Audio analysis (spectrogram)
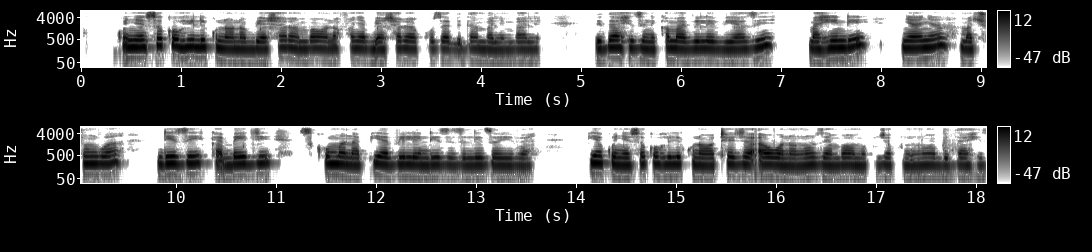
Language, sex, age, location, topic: Swahili, female, 25-35, Kisumu, finance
